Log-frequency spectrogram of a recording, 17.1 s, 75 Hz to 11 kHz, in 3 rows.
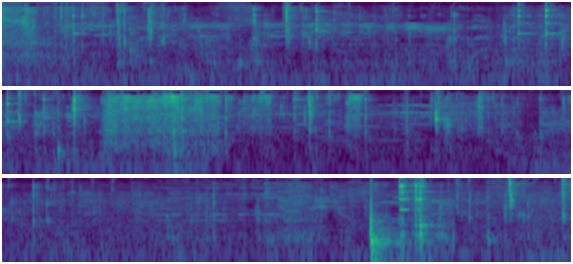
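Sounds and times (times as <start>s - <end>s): slurping noodles: 0.0s - 2.8s, 6.4s - 9.4s.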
